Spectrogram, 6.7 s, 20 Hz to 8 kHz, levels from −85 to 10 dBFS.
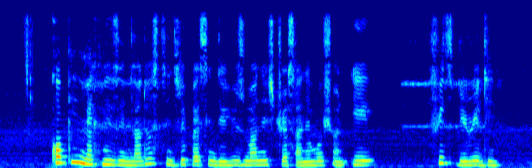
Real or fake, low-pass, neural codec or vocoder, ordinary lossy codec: fake; 7.2 kHz; codec, 16 kHz in and 24 kHz out, 2.2 kbps, FireRedTTS-2 codec; none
